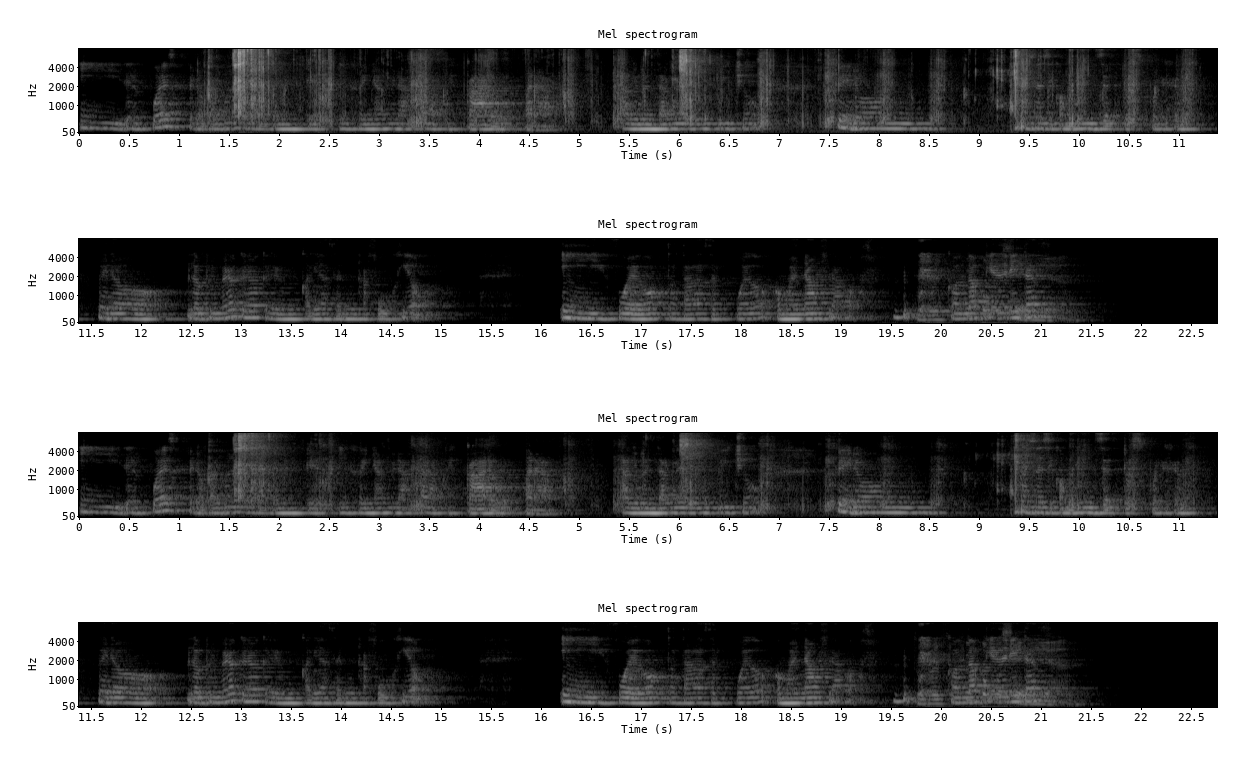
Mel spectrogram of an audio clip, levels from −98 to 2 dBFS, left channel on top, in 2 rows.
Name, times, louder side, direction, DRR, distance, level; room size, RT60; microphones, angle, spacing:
voice 1, 0.0-4.8 5.4-8.7 9.4-11.3 11.6-15.0 15.4-15.5 16.2-21.0, equal, 5° right, 1 dB, 0.8 m, -52 dB
Chewing mastication, 1.2-6.5 6.8-11.2, left 13 dB, 80° left, 0.5 m, -46 dB
voice 2, 19.7-21.4, right 2 dB, 40° right, 6 dB, 1.1 m, -61 dB
18.5 x 14.0 x 2.8 m, 1.3 s
head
